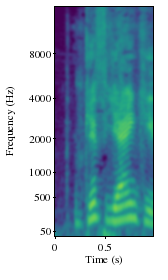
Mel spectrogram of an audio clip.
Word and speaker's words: Githyanki: Githyanki, that's how you pronounce the full Listen.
